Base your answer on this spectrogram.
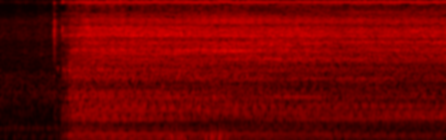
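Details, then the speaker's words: Nursing student return demonstration of nebulization therapy with medication: a click, then the air compressor starts with a steady buzzing hum and airy hiss as the nebulizer runs. "fill the nebulizer cup with the ordered amount of medication yes turn on the air compressor"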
